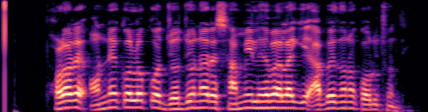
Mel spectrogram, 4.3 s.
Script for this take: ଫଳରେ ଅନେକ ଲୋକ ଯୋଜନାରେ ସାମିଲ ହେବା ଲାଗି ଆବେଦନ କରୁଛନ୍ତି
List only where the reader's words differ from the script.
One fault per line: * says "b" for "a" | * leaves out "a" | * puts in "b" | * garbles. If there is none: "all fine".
all fine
